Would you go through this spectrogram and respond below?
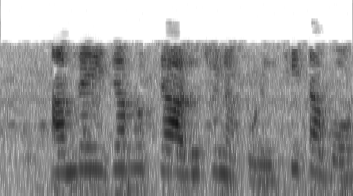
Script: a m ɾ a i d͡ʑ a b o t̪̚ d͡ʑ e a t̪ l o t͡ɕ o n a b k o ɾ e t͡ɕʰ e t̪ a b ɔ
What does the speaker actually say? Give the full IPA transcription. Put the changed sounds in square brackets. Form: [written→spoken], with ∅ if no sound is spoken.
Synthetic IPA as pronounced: a m ɾ a i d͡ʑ a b o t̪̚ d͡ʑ [e→a] a [t̪→∅] l o t͡ɕ o n a [b→∅] k o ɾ e t͡ɕʰ [e→i] t̪ a b ɔ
